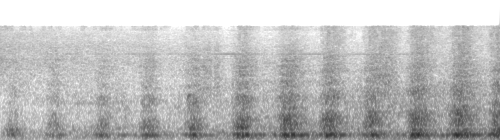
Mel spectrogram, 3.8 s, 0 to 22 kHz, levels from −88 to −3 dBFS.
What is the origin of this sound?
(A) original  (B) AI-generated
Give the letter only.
A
